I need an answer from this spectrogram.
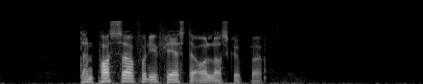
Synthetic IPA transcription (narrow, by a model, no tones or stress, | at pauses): d̪̥ɛnpʰɑsəʁfɔd̪iːfleːst̪əʔɑlɑsɡ̥ʁʉpəʁ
